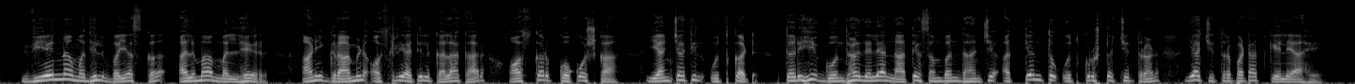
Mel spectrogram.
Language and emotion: Marathi, neutral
